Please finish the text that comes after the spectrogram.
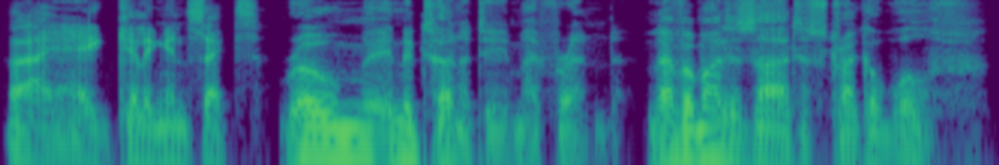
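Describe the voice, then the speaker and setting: An actor playing a sneering, menacing British poacher and dark wizard in a video game, taunting with mock politeness and contempt. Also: male voice, very deep voice, lively intonation, measured pace, creaky, slightly rough, dry recording, studio quality, full character voice. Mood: grim contempt. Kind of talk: video game villain combat barks.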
